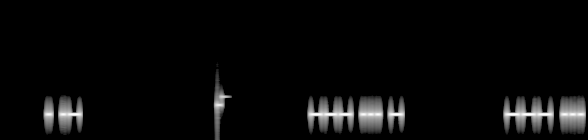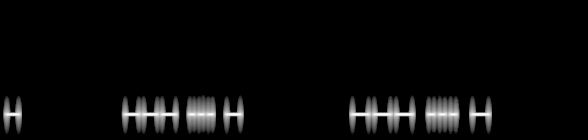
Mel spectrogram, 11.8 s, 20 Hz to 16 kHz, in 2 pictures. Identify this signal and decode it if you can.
Morse code, heard as a keyed tone, about 32 wpm, 700 Hz. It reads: EA OST OST OST OST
